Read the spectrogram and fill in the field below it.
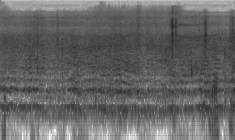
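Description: Dense, continuous buzzing of many honey bees close up at an opened hive, a humming drone with steady tones and occasional nearer wingbeats passing by.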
